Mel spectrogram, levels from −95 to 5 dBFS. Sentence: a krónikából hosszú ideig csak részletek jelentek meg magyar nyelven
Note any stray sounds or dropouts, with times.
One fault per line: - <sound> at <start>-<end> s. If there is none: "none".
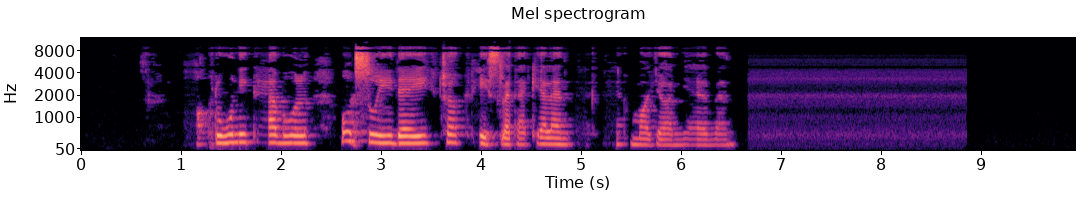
none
